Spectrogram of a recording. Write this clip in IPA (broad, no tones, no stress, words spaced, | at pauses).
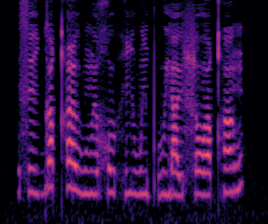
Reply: sei̯ɡɯ qʰiu̯wũy̯ χuhi wĩpʼujay̯ ɬɔu̯ qʰũ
